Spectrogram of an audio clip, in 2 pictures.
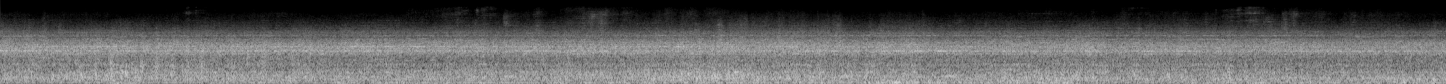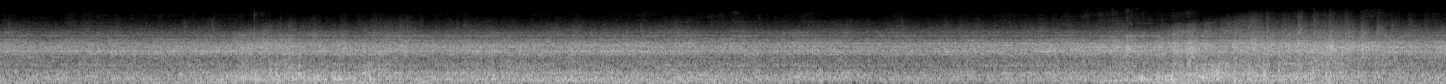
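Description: Covered hopper cars of a BNSF freight train rolling past, their steel wheels on the rail making a loud, steady rolling noise that swells a little twice.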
